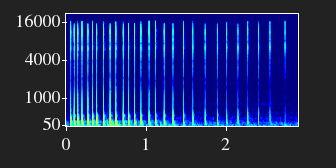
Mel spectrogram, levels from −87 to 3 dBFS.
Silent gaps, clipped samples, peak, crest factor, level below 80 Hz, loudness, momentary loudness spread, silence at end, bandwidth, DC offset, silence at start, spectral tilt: none; under 0.1%; -6 dBFS; 30 dB; -52 dBFS; -35 LUFS; 12 LU; 0.6 s; 17 kHz; under 0.1%; 0.05 s; -4 dB/octave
